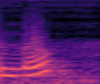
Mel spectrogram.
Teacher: articulation is alveolum it's an alveolar sound why is that because the tip of the tongue comes into contact with the alveolar ridge and thereby there is closure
